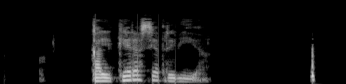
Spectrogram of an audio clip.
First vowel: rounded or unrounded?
unrounded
